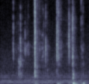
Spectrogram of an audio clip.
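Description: A computer keyboard typing an @ mention into a Zoho Client Portal: about a second of quiet, quick keystroke clicks in an uneven rhythm, heard alone and close.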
